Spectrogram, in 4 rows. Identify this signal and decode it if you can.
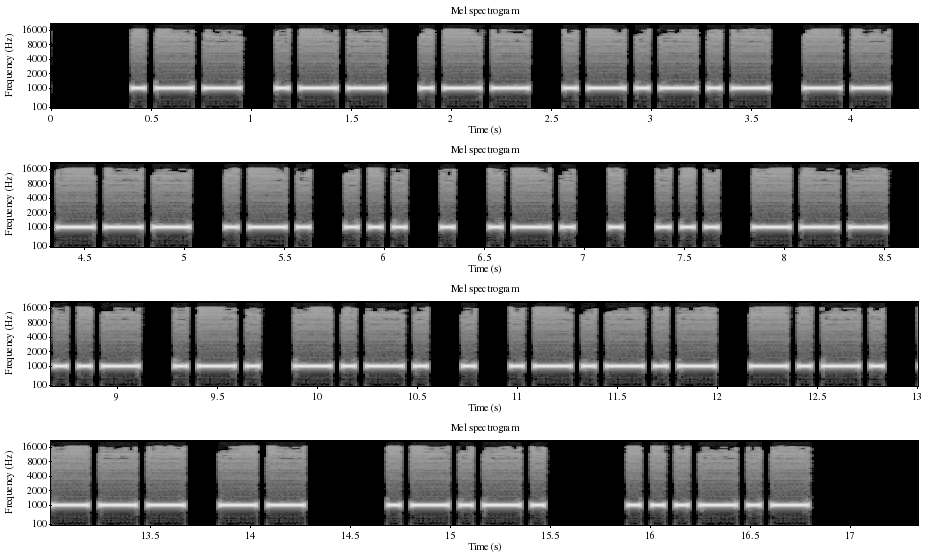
Morse code, heard as a keyed tone, about 20 wpm, 1000 Hz. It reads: WWW.MORSERESOURCE.COM <AR> <SK>
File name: 20wpm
